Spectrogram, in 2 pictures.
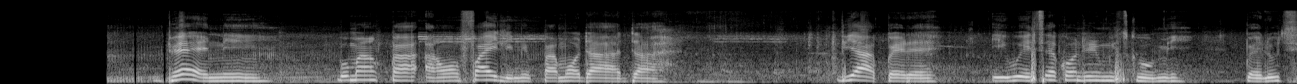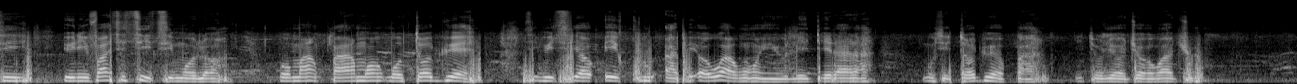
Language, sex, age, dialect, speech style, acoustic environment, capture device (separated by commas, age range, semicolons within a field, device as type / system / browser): Yoruba, male, 35-44, Nigeria - Lagos Yoruba, happy, people talking, desktop / Linux / Chrome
